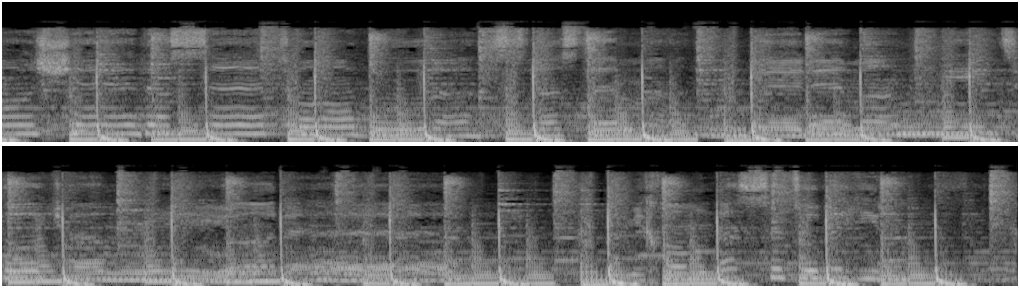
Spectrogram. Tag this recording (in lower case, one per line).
music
